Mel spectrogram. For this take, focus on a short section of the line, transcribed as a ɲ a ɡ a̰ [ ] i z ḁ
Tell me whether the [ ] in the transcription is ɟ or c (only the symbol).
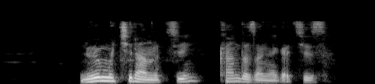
c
